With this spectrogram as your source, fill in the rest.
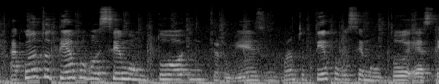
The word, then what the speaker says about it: intermezzo: Nesse intuito de fazer esse trabalho personalizado que surgiu a Intermezzo. Agora, dia 26 de março, completamos 4 anos de trabalho. Intermezzo. Na Isso. verdade, ela tem outra pronúncia, né? Isso, ele vem do italiano intermezzo.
